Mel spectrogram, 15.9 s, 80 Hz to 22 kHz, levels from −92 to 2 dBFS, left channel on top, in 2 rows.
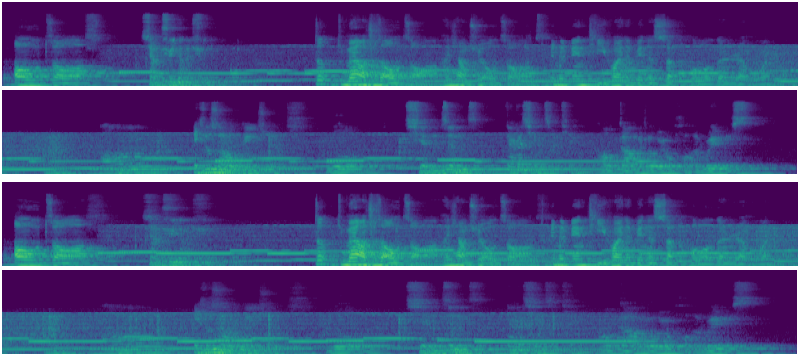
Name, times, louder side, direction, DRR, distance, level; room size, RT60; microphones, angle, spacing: voice 1, 0.1-1.0 3.1-8.0, right 2 dB, 15° right, 10 dB, 0.3 m, -32 dB
sound 1, 0.9-14.3, right 2 dB, 65° right, 1.0 m, -41 dB
voice 2, 1.4-2.4 5.2-5.6 8.4-8.7 8.9-9.6 9.9-10.9 11.2-11.6 12.0-15.4, left 1 dB, 55° left, 4 dB, 1.0 m, -38 dB
6.2 x 5.3 x 5.1 m, 1.4 s
head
